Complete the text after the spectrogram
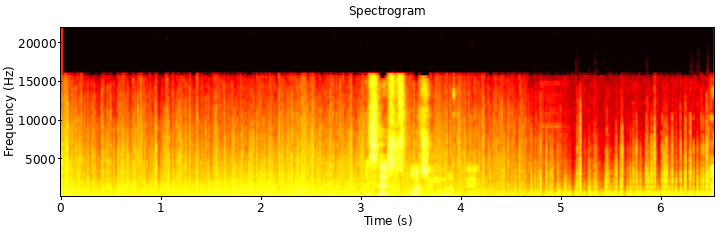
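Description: A rocket roars steadily as it lifts off.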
